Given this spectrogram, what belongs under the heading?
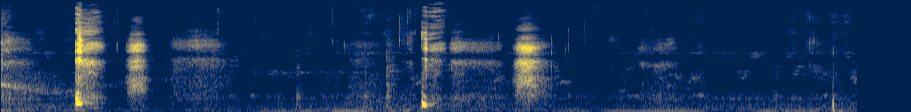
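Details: Sneezing: a run of several short, sharp, hissing small sneezes separated by quiet pauses.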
